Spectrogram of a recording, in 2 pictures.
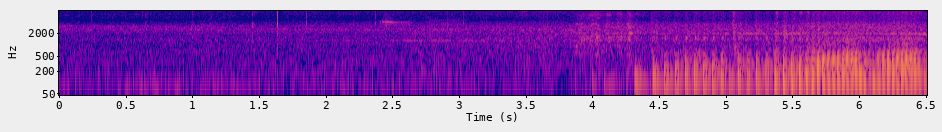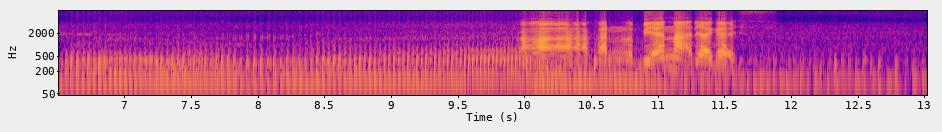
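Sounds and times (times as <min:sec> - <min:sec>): motorcycle engine starting and running: 0:03.9 - 0:13.0.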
